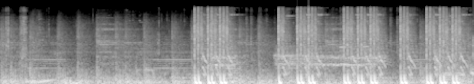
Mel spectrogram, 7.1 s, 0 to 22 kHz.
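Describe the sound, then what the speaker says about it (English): Gunfire from a futuristic Robocop-style weapon in the video game Far Cry 3 Blood Dragon: several loud bursts of rapid shots, each in a tight cluster, separated by short pauses over a muffled game background. "It's like a Robocop gun"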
